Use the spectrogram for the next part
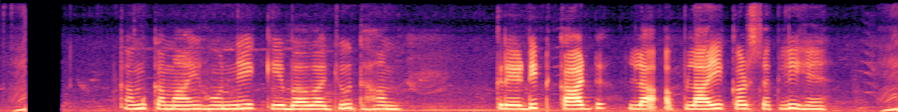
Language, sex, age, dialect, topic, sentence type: Magahi, female, 25-30, Central/Standard, banking, question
